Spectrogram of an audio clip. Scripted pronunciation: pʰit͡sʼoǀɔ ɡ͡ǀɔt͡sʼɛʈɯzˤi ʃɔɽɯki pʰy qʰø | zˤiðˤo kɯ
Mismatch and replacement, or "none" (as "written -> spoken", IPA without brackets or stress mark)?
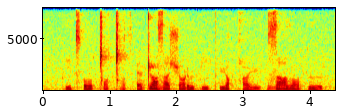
ø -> y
